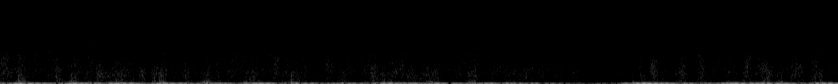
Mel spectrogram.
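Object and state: Nothing is struck.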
